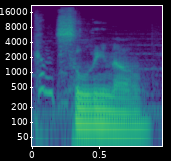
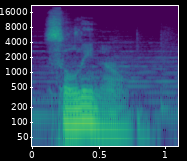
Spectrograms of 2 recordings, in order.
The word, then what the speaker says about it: Seleno: Let me hear the pronunciation one more time. What the Seleno's Seleno. So now we know their name. Seleno.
